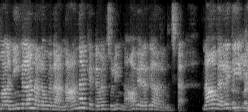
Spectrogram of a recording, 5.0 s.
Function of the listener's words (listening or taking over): listening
